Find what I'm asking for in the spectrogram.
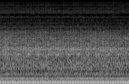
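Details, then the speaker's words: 2020 Mini Cooper S F60, front-wheel drive, B46 turbo engine, just after an oil change with 0W-20, running to check for leaks: low, even idle hum with a smooth, steady beat and no knocks or ticks; normal idle. "start the vehicle and inspect for leaks for leak while it runs"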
